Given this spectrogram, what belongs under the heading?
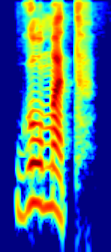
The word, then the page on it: गोमथ: Hindi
